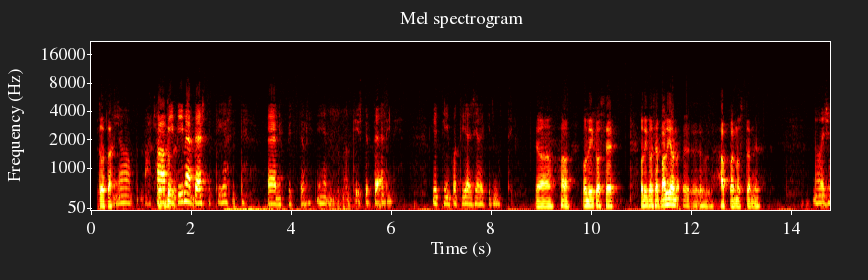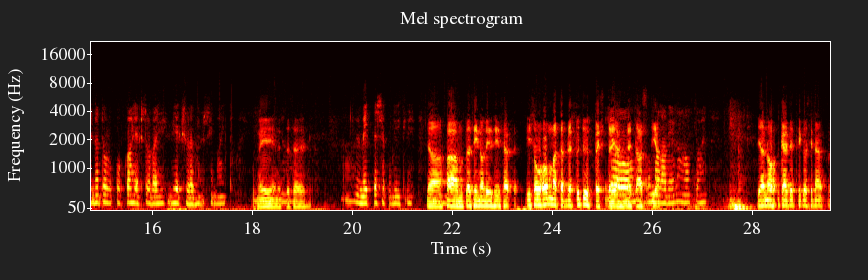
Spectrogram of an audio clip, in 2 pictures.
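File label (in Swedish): Övertorneå Norrbotten, Svenska sagor, dialekter; Folkminnen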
